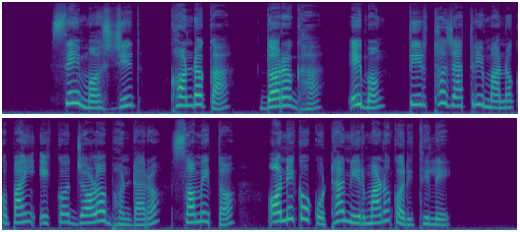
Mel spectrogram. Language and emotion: Odia, neutral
